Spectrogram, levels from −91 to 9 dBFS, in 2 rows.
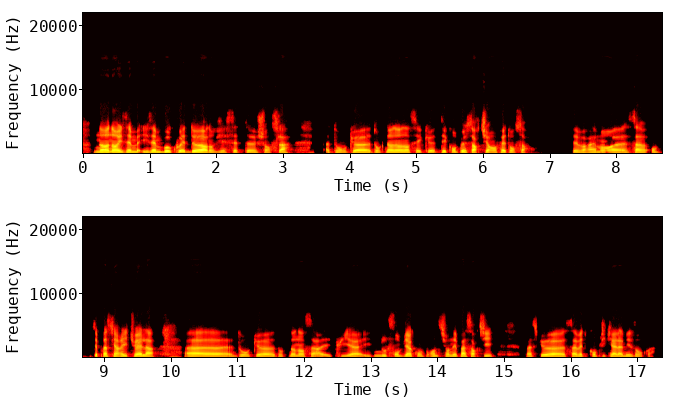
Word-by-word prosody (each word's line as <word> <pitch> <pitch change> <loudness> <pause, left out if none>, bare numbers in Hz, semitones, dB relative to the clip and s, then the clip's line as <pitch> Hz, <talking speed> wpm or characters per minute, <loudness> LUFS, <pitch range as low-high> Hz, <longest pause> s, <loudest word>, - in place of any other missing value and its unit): Non, 145 +4 +7
non, 160 0 +7
ils 155 -5 +3
aiment 125 0 +3
ils 120 +1 -4
aiment 125 0 +4
beaucoup 130 +2 +4
être 125 -2 0
dehors 135 +1 +7
donc 110 -3 -3
j'ai 105 0 -7
cette, 105 +1 -8
heu, 100 -1 -2
chance-là. 130 +6 -2 0.6
Donc 105 0 -6
heu, 105 -1 +4
donc 105 +3 -7
non, 130 0 +3
non, 135 0 +4
non, 140 0 +2
c'est 100 -4 -5
que 105 - -3
dès 135 +5 -3
qu'on 135 - -3
peut 125 - 0
sortir, - - +1
en - - -1
fait, - - 0
on - - -2
sort. - - -8 0.6
C'est 100 - 0
vraiment, 110 +4 0
heu, 100 -1 0
ça, 135 +6 +1
on 125 -2 -7 0.2
c'est 150 - -1
presque 215 +4 -1
un - - +4
rituel, 150 +4 +2 0.5
heu, 110 -2 +3
donc 105 +2 -7
heu, 105 -2 +1
donc 105 -2 -11
non, 125 - -2
non, 125 -1 -1
ça 115 0 -3
et 100 - -11
puis, 105 -1 -7
heu, 95 -3 +1
ils 100 - -11
nous 110 0 -5
le - - -18
font 125 - -3
bien 140 +5 +2
comprendre 140 +1 -7
si 145 - -10
on - - -1
n'est 110 -3 -1
pas 130 +4 +2
sortis 130 +2 -4 0.4
parce - - -5
que, 110 - -4
heu, 105 -3 +3
ça 100 - +1
va 100 - 0
être 100 0 -8
compliqué 105 -2 -6
à 100 - +4
la 100 -1 +2
maison, 100 -2 -6
quoi. - - -18
110 Hz, 245 wpm, -24 LUFS, 105-130 Hz, 0.6 s, Non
